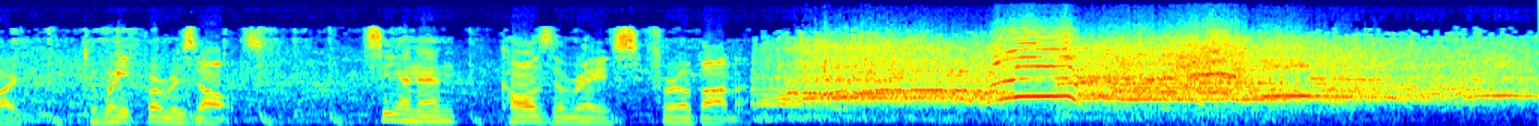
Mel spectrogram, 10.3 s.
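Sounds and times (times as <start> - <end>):
speech: 0.0 - 5.5
cheers and whoops: 5.0 - 10.2
crowd roaring at election night gathering: 5.0 - 10.2.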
